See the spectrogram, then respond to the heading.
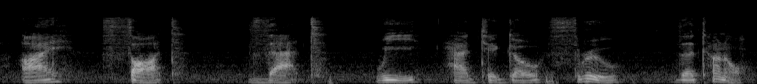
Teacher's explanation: เป็นเสียงพยัญชนะเสียดแทรกโดยที่ปลายลิ้นนะคะของเราจะอยู่ตรงขอบฟันบนค่ะ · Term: TH consonant sound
